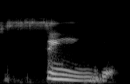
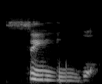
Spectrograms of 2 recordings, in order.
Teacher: the back of your tongue is kind of moving towards the roof of your mouth. The sound comes from the back of your mouth. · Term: ng sound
